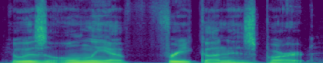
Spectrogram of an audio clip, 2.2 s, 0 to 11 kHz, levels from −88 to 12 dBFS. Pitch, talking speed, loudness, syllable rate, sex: 120 Hz, 225 wpm, -17 LUFS, 4.9 syllables/s, male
